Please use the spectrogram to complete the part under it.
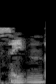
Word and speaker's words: seitan: It's like S-E-I-T-A-N. – Oh, yeah. – At the college, it's literally pronounced Satan.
